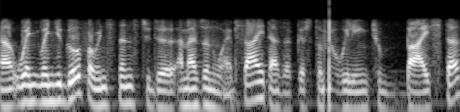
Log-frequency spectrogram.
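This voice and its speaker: A man with a French accent speaks at a moderate pace. His pitch is fairly low and his intonation fairly even. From France. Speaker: tech conference speaker. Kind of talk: conference talk.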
